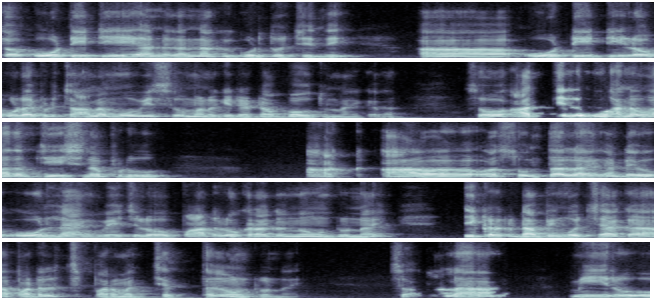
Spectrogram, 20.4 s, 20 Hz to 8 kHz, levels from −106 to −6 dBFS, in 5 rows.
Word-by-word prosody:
So, 170 - +3 0.2
OTT 185 +4 +1 0.2
అనగానే 150 0 -1
నాకు 120 - -4
గుర్తొచ్చింది. 110 0 -3 0.6
ఆహ్, 120 -1 +2 0.2
ఓటిటిలో 190 +2 0
కూడా 180 -1 +4
ఇప్పుడు - - -5
చాలా 130 +3 +1
మూవీస్ 140 0 +1 0.2
మనకిట్టా 115 -2 -3
డబ్ 95 +4 -4
అవుతున్నాయి 85 -5 -8
కదా! 105 +2 -15 0.5
సో - - -1 0.2
ఆ - - +8 0.2
తెలుగు 205 +9 +6
అనువాదం 205 0 +2
చేసినప్పుడు 145 - -1 1.2
ఆక్ - - -6 0.3
ఆహ్, 150 0 +4
సొంత 145 +1 -2
లా 180 - +4 0.2
అంటే 135 +3 +1 0.3
ఓన్ - - +2
లాంగ్వేజ్‌లో 160 -1 -2 0.2
పాటలు 140 +1 -1
ఒక - - -6
రకంగా 130 -2 -2
ఉంటున్నాయి. 115 +2 -4 0.6
ఇక్కడికి 165 +4 +1
డబ్బింగ్ 155 +8 +3
వచ్చాక 150 -2 -1 0.2
ఆ - - 0
పాటలు 130 +3 -1
చె - - -7
పరమ 115 -1 -2 0.2
చెత్తగా 135 +9 -5
ఉంటున్నాయి. 85 -4 -11 0.6
సో - - -6 0.2
అలా - - +3 0.7
మీరు 175 -1 -1
140 Hz, 125 wpm, -20 LUFS, 120-160 Hz, 1.2 s, ఆ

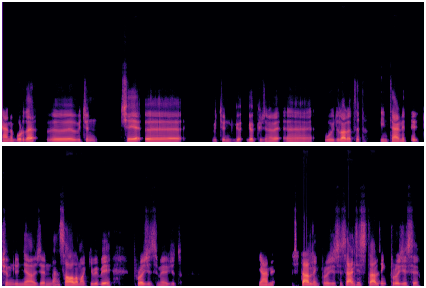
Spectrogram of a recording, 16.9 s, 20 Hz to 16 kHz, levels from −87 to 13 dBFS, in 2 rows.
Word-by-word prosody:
Yani, 105 +1 -1
burada, 135 +1 +3 0.2
ııı, 110 0 0
bütün 125 0 -8 0.5
şeye, - - +2
ııı, 100 -2 +1 0.7
bütün 105 0 -10
gök - - -7
gökyüzüne 95 +2 -5
ve, 105 - -2
eee, 95 -1 -6 0.2
uydular 105 0 +2
atıp 100 - -3 0.4
interneti 105 +7 -1
tüm 145 -4 -4
dünya 105 -3 -2
üzerinden 105 - -6
sağlamak 110 - +4
gibi 125 +4 -5
bir 125 - +2 0.5
projesi 100 -6 -1
mevcut. 85 -3 -8 1.6
Yani, 105 -1 +2 0.4
Starlink 105 -3 +5
projesi, 95 0 -5
sence 165 - +5
Starlink 160 +5 +2
projesi, 110 -6 -2
105 Hz, 100 wpm, -25 LUFS, 100-115 Hz, 1.6 s, Starlink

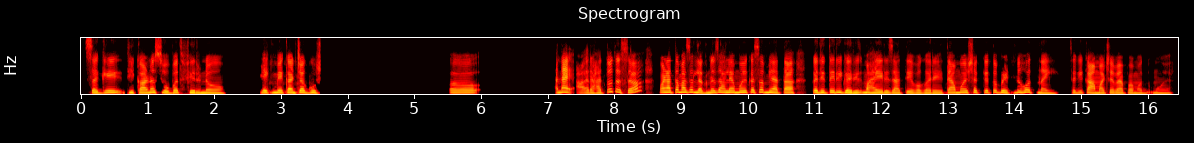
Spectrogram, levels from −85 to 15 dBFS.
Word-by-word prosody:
सगळे 255 +2 +1 0.2
ठिकाणं 255 +1 +3
सोबत 250 -2 0
फिरणं. 225 -3 +2 0.6
एकमेकांच्या 255 +1 +3
गोष् 255 -6 0 1.9
अ 250 +1 -1 1.2
नाही, 295 -2 +6
अ, - - -6
राहतो 230 - -3
तसं. 300 0 0 0.3
पण 290 - +2
आता 295 +2 +3
माझं 320 0 +3
लग्न 260 -2 +2
झाल्यामुळे 285 0 +2
कसं 310 +1 0
मी 280 0 +4
आता 255 0 +2 0.3
कधीतरी 270 +2 +3
घरी 245 -2 +4
माहेरी 235 -1 +2
जाते 215 -2 -2
वगैरे 195 0 -2
त्यामुळे 250 +2 +1
शक्यतो 275 0 -4
भेटणं 260 0 0
होत 305 0 0
नाही. 200 -5 -3 0.2
सगळी 235 -1 -6
कामाच्या 225 -2 0
व्यापामध 210 0 -4
अ, 270 - -16
मुळे. 205 -2 -6
250 Hz, 125 wpm, -22 LUFS, 225-275 Hz, 1.9 s, नाही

